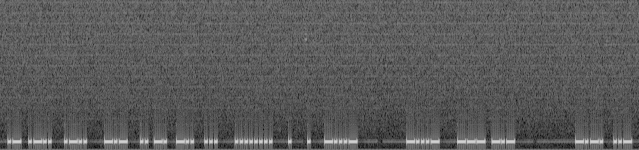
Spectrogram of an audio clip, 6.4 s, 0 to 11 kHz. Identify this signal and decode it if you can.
Morse code, heard as a keyed tone, about 50 wpm, spaced as for 44 wpm, 630 Hz. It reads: ALL KINDS <HH> E E <BT> <BT> OK CU
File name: archived / CRSnet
